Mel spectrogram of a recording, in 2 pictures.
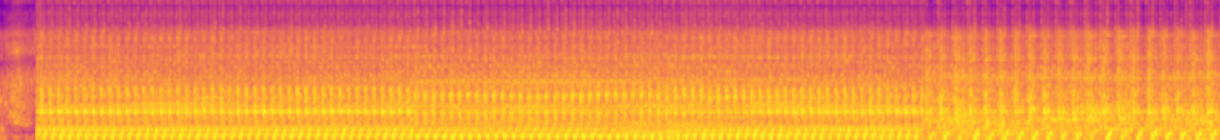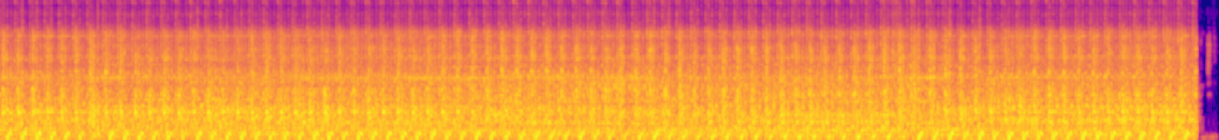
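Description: A fishing boat's engine runs continuously in a loud, close, steady drone that shifts slightly in tone partway through and never stops.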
